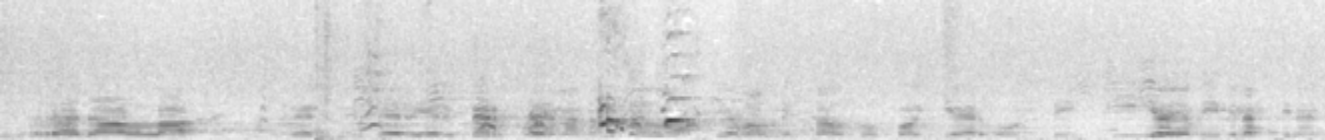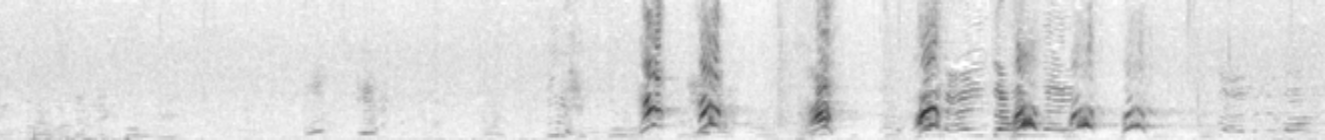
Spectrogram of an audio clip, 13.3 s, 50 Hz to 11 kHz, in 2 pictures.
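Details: Welsh Terrier at a class III agility course competition in Rauma on 22 July 2018: voices talk over early yelps and whines, then a run of sharp, high barks repeats roughly twice a second near the end.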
